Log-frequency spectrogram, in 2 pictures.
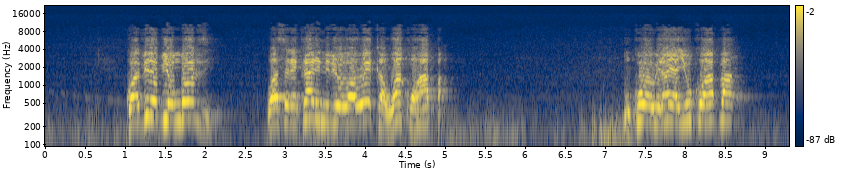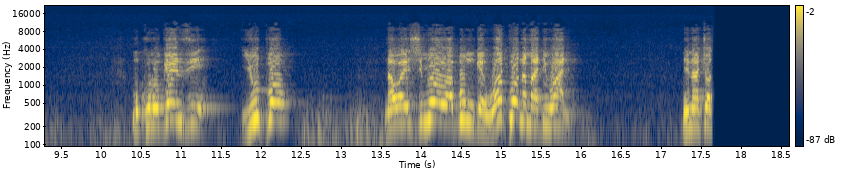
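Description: A man speaks forcefully in bursts through a microphone and loudspeakers outdoors.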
